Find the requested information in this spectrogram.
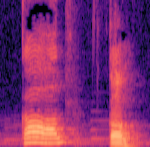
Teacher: Evde kal, Türkmence öyde qal oluyor. Yani qal uzun söyleniyor.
